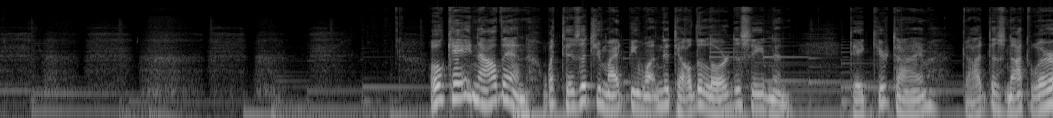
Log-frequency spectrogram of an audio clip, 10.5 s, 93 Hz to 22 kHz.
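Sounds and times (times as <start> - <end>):
heavy ragged breathing in slow uneven gasps: 0.0 - 4.4, 8.0 - 8.5
speech: 4.3 - 10.5.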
